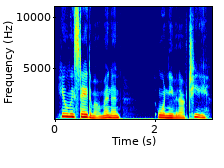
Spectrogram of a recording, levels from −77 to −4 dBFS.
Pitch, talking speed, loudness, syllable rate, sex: 205 Hz, 190 wpm, -15 LUFS, 5.7 syllables/s, female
